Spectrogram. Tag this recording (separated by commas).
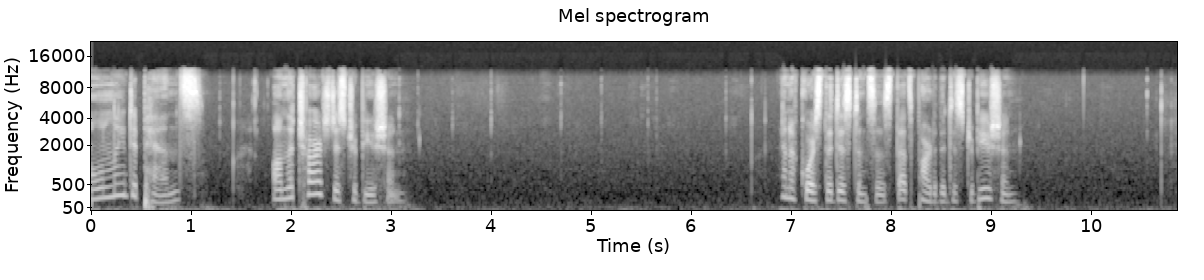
Speech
